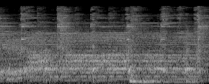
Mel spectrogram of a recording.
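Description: Kirtan: a group chanting a mantra together over a harmonium, with hand cymbals keeping a steady beat of about three strokes a second.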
